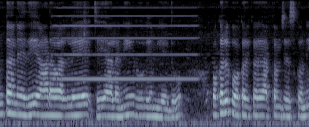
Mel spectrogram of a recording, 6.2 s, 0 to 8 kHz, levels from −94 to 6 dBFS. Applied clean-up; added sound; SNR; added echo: none; Bowed string instrument; 15 dB; reverberation time 0.2 s.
